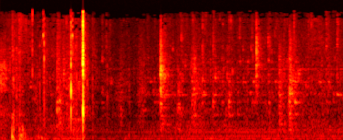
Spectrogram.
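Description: Home aquarium's air bubbler and filter bubbling and trickling at the water surface. A few knocks in the first second and a sharp click about a second in stand out above it.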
